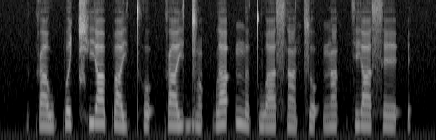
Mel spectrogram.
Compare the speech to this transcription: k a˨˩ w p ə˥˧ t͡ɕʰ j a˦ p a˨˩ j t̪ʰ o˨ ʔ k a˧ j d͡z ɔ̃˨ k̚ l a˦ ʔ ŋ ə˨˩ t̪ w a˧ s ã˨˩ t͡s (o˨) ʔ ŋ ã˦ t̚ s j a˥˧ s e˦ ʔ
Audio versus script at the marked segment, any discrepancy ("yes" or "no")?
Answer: no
